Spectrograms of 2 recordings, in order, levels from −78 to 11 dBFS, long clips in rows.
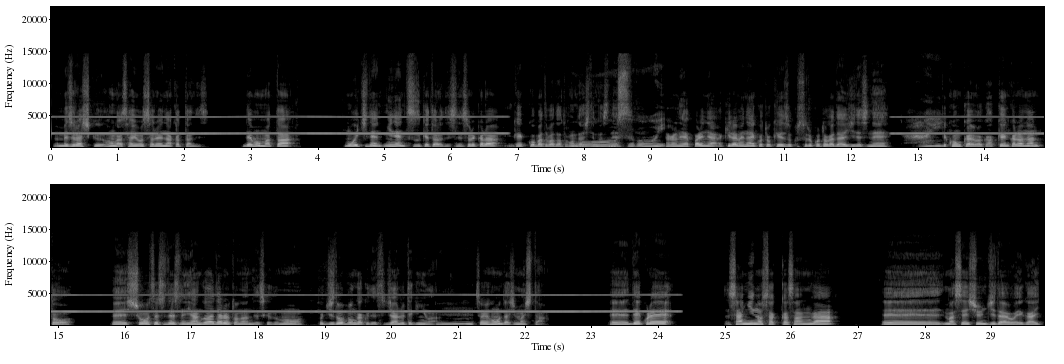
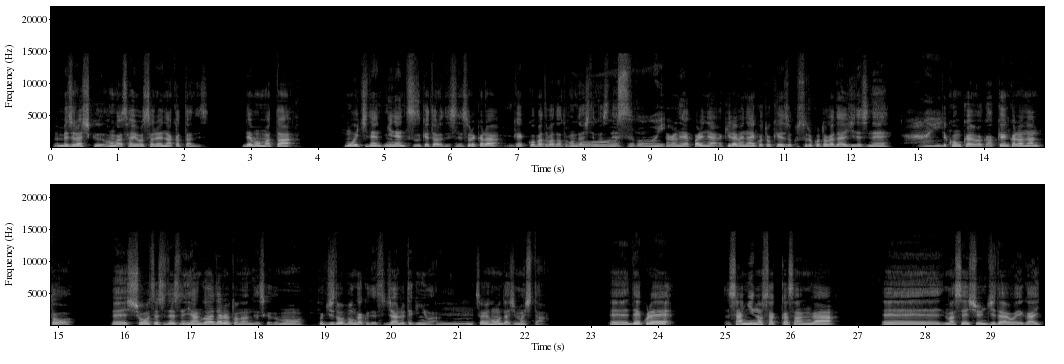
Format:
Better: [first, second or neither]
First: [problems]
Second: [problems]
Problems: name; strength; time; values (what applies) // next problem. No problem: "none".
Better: second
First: high-pitched whine; loud; until 7 s and from 13 to 24 s; 2 kHz, 7 dB below the speech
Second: none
